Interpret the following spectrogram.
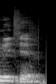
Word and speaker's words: Mitte: planta Heiskraftwerk, en Berlín Main. ¿Qué es Berlín Main? Es el centro de Berlín. Exactamente. Estuve haciendo digamos un curso de pronunciación con Google Translate Berlín y Main. eso sería Heiskraftwerk Berlin Mitte.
